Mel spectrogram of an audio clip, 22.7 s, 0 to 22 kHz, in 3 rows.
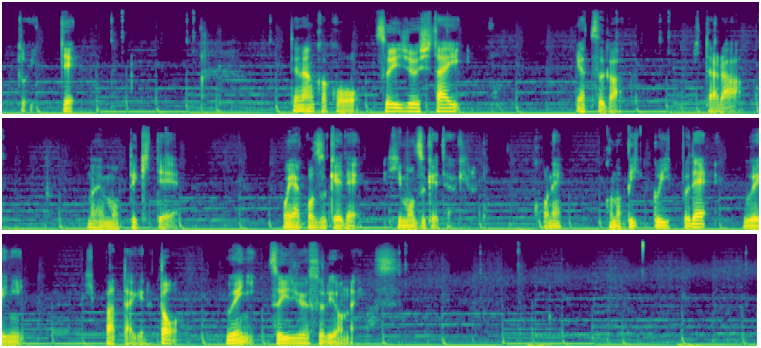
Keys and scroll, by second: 20.5 ctrl+alt+space, 21.5 space, 21.9 space.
